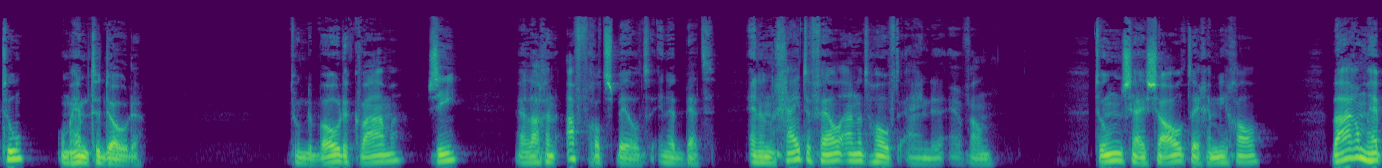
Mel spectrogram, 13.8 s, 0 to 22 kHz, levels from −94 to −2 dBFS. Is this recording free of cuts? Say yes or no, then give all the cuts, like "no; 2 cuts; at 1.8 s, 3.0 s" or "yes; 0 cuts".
yes; 0 cuts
